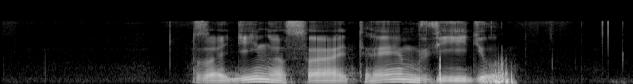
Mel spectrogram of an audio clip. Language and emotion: Russian, sad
